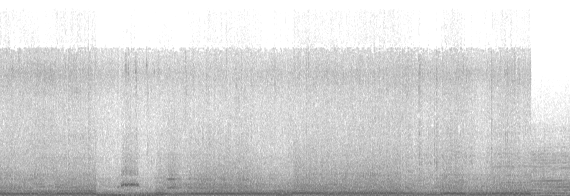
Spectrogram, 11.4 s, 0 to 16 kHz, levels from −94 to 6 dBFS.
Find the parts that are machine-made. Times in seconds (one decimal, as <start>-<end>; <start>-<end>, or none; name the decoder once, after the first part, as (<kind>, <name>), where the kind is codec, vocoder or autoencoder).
0.5-1.1 (autoencoder, DAC-VAE)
